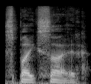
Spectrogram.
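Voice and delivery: ordinary delivery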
